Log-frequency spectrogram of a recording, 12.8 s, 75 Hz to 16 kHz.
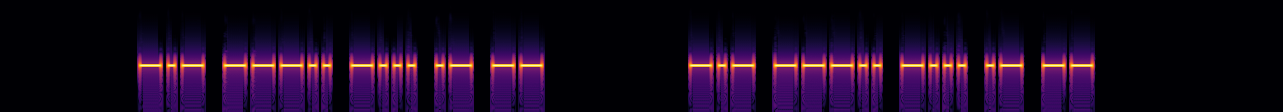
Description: Morse code, heard as a keyed tone, about 17 wpm, 700 Hz. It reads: K8BAM K8BAM
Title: USA Call Signs - 5 Characters - Repeated 2x - 17wpm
